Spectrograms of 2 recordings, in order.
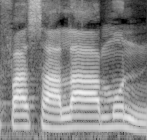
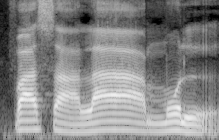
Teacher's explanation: kita masukkan ke huruf lam bunyi tanwinnya. Jangan dibaca fasalamun, jangan.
